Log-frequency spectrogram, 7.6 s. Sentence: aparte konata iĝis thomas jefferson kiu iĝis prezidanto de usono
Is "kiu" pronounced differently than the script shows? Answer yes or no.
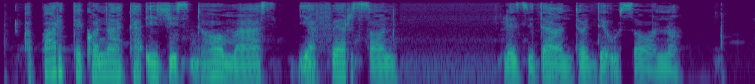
yes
